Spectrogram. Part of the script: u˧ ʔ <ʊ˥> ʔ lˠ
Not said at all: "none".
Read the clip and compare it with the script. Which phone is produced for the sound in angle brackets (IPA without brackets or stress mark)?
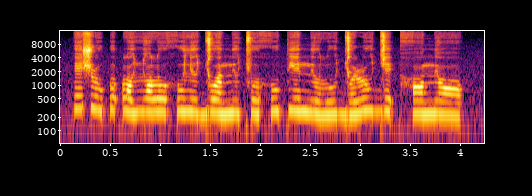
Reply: ʊ˥˧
